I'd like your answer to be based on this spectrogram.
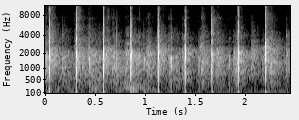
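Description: Slow, evenly spaced claps at a music festival press conference in Kinshasa, about ten sharp hand claps in a steady rhythm, fairly close, with no crowd wash behind them.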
